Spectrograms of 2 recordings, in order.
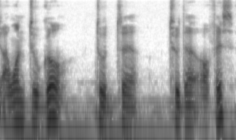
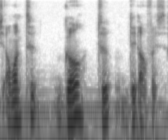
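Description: First: Every small word is fully pronounced. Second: The small words are reduced and weak.

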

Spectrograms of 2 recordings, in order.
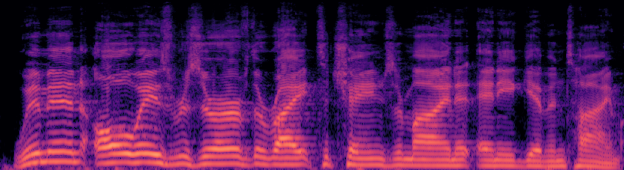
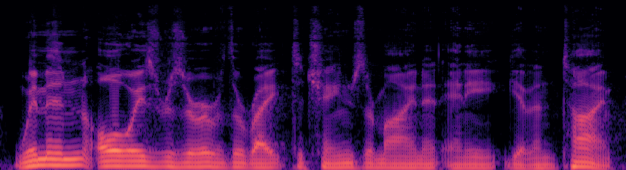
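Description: First: It is said loudly. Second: It is said at normal volume.

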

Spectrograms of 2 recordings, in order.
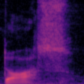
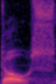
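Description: First: It is said like the computer term. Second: It is not said like the computer term. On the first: The speaker calls it wrong. "not dos. That's because I'm an old computer guy" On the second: The speaker calls it right. "And it's dos"

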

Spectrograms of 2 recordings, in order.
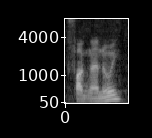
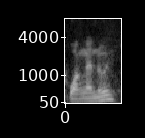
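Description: First: The first sound is breathy, with an h. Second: The first sound is a plain w, no h. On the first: This is how most people say it. "a lot of people obviously call it Whanganui" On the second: This is how the local people say it. "they don't pronounce the H. So it's actually Whanganui. So it's like a wah"

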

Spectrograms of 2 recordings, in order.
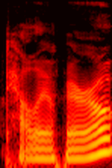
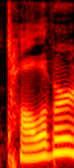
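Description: First: The name is said long, like Taliaferro. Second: The name is said short, like Tolliver. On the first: The speaker calls it wrong. "not Taliaferro" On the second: The speaker calls it right. "It's Tolliver"

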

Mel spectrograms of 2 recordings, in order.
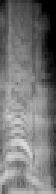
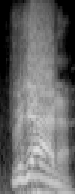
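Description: First: It is said at normal speed. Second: It is said slowly, drawn out.

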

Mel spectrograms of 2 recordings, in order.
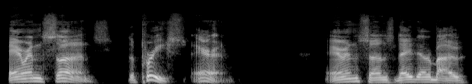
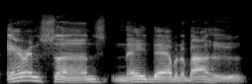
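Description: First: It is read at a slow pace. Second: It is read at a quicker pace. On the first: "I'm going to read that again real slow" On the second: "if I read that too fast"

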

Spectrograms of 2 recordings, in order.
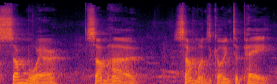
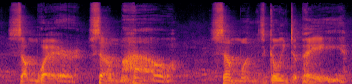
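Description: First: It is said in the speaker's ordinary voice. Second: It is said in a put-on character voice.

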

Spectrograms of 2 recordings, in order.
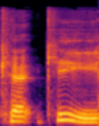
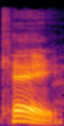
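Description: First: The word sounds like "key". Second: The word sounds like "kay". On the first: It is said the way locals say it. "when they say no, it's key" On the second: It is read the way it is spelled. "I'm calling it K"

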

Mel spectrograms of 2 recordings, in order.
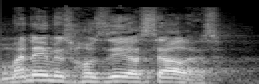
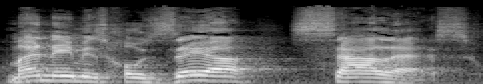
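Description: First: The name is said quickly and casually. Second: Each syllable of the name is said clearly.

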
